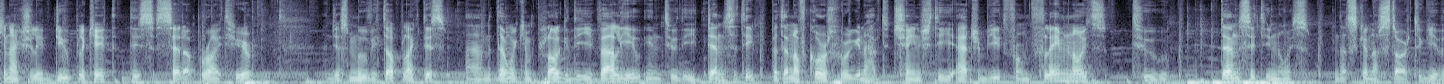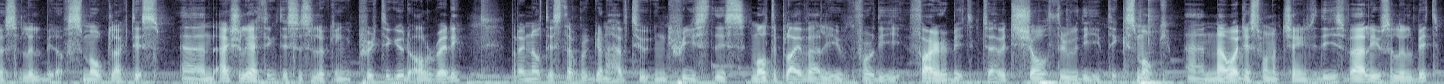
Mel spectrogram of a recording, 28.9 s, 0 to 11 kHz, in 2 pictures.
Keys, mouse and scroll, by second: 0.4 click, 2.3 shift+middle click, 2.4 shift+d, 4.3 middle click, 4.6-5.0 scroll up 1, 5.0-5.3 drag, 7.6-10.1 middle drag, 11.0-13.2 drag, 16.3 click, 16.9 click, 20.0-23.1 drag, 23.1-24.2 middle drag, 24.2-27.9 drag, 28.6 click.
